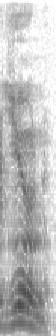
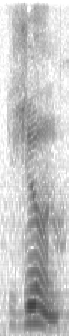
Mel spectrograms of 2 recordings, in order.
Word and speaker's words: Jun: Is it June or Yoon? June. June. As in the month. The month. Is it Hoon? Is it pronounced like an H? It's June. Like the fucking month.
